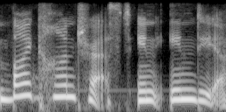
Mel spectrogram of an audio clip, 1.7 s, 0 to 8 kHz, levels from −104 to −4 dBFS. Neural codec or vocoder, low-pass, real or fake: none; 7.2 kHz; real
